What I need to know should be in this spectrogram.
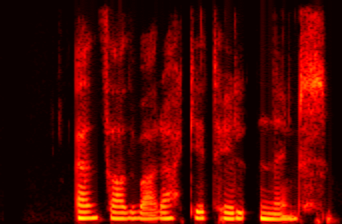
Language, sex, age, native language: Icelandic, female, 11, Icelandic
